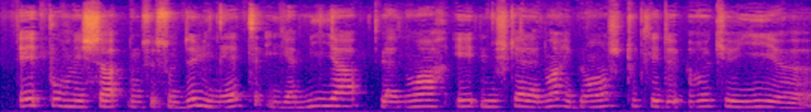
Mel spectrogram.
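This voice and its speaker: Speaking at a very slow pace, a woman uses a medium pitch and fairly even intonation. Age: 20s. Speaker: YouTuber. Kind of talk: casual chat. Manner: hesitant, many fillers.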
